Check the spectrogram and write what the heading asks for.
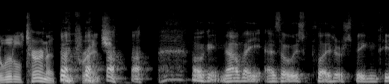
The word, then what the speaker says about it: Navé: Navé is spelled Nave. It means bad movie or little turnip in French. Okay, Navé, as always, pleasure speaking to you.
